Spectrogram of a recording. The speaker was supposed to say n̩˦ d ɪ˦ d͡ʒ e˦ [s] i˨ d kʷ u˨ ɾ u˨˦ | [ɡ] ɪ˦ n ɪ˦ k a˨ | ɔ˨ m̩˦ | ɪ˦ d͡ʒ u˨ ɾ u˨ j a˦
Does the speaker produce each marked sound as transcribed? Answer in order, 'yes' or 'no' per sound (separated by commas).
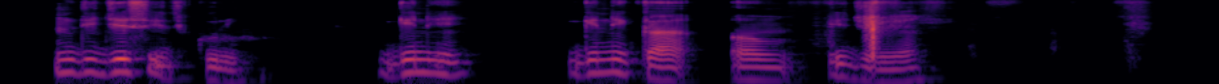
yes, yes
